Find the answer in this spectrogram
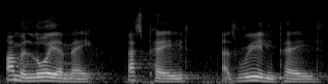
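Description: A man's voice: fairly high pitch, a little slow, darkish tone, close to an everyday voice. A man voicing a combative, sarcastic woman, a mother and lawyer, insistent and scornful, in an audiobook story.

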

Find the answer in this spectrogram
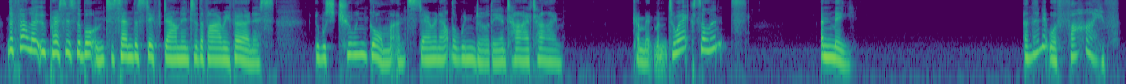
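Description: Female actor as a bereaved daughter, wry and deadpan, clipped phrases, audio drama monologue, dry close recording. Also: mid-range voice, no echo, lightly acted. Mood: grieving, wry. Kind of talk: confessional monologue in an audio play.

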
